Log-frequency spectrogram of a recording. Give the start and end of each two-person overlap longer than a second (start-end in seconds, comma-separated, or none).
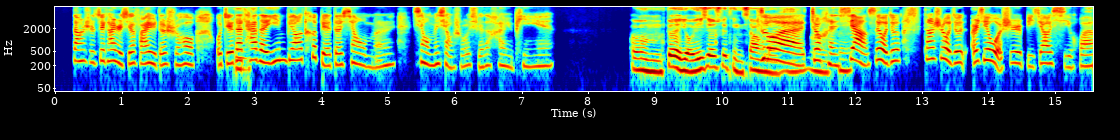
10.5-12.0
